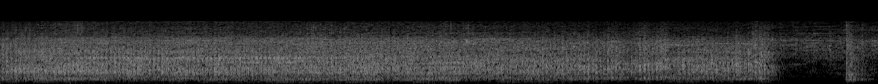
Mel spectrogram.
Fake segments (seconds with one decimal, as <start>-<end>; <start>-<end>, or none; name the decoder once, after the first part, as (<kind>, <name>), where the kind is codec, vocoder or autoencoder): none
